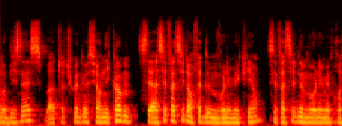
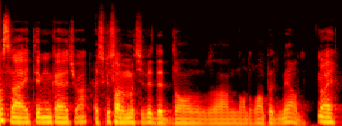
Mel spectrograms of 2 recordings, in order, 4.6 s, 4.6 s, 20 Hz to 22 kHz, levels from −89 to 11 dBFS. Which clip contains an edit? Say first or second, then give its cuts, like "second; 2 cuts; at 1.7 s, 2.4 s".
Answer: first; 2 cuts; at 1.8 s, 3.5 s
